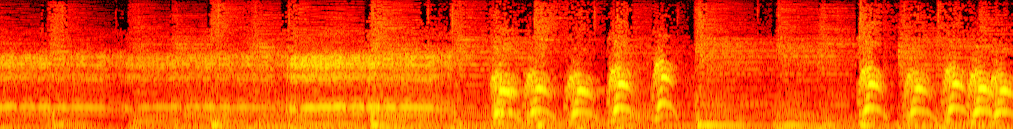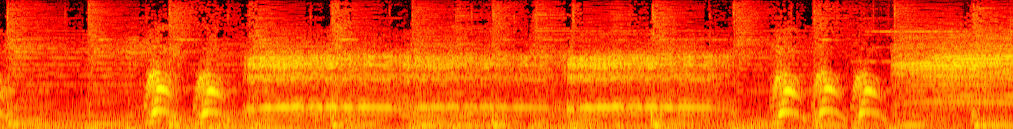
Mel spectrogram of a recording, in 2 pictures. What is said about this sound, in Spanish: Impresionante la voz de los perros aquí en El Sentir de Ser Animal. Tenemos otro más lindo todavía, Paspati. A ver, vamos a escucharlo, a ver.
